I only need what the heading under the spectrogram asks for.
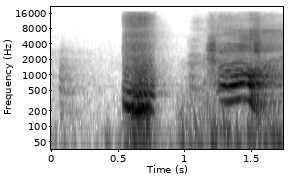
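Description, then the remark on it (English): A voice imitates a fart with the mouth: a short buzzing burst, then a longer, wetter, sputtering raspberry sound, both fairly loud with no other talking. “She wants to know what the sound that your ass made.”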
